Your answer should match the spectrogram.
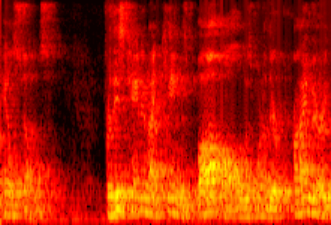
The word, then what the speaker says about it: Baal: Now, you may have heard this name pronounced Baal in the common English way, but it's pronounced Baal.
